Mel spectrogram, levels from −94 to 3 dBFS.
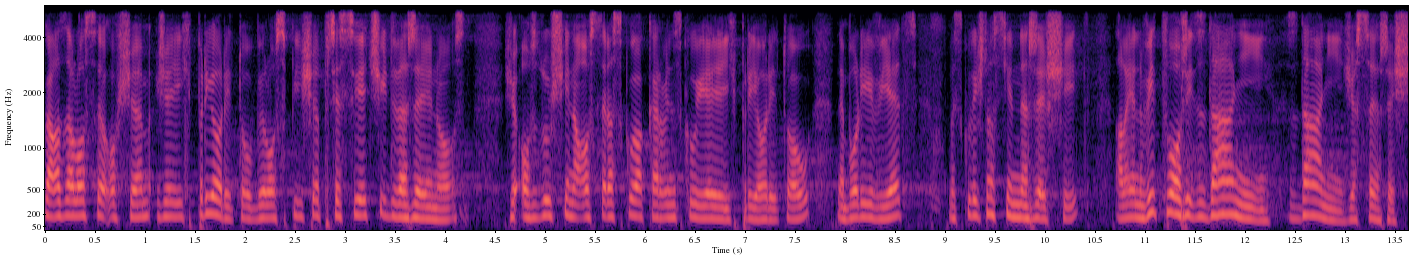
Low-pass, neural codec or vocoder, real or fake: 5.4 kHz; none; real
